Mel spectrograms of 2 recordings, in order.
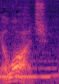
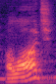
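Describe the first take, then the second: First: "a large" falling at the end as a statement; confirming A LARGE. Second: "A large" lifted at the end as a question. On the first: Confirming the box size, matter-of-fact. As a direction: settle "a large" with a downward tune. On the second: Echoing a question about box size, questioning. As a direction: ask "A large" with a rising tune. Echoes question, then confirms it. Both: Acted.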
